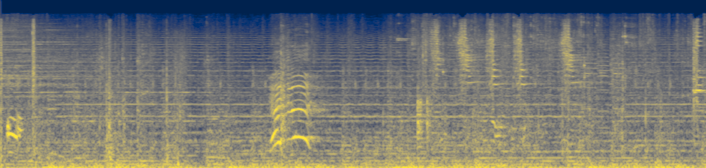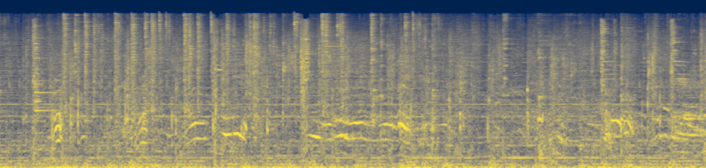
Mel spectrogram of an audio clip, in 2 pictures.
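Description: Swords clashing again and again in a close fight, sharp metal strikes coming thick from about five seconds in, mixed with men's shouts and cries over dramatic background music.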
